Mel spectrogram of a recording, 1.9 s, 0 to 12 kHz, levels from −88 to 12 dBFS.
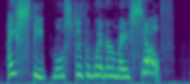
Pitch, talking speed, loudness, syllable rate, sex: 335 Hz, 220 wpm, -17 LUFS, 5.6 syllables/s, female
